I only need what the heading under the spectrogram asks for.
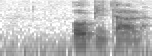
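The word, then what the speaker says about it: hôpital: to pronounce these words hopital that's right so you just read it like there is no h at all okay what about this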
